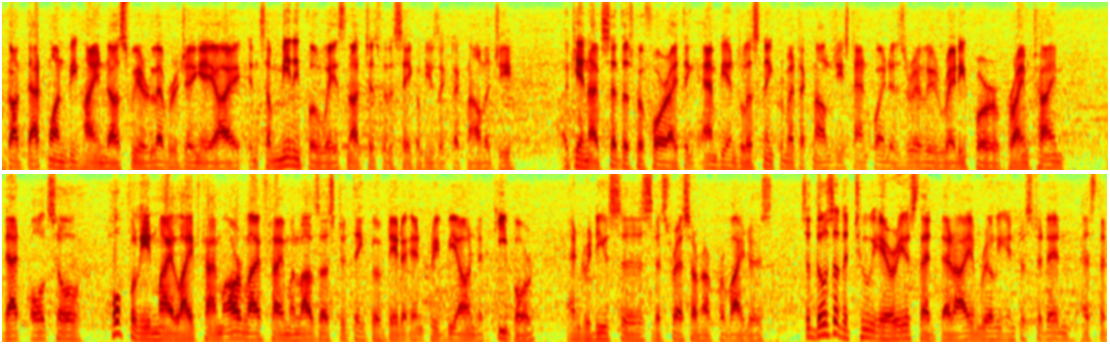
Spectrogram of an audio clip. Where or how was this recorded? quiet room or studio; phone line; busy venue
busy venue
